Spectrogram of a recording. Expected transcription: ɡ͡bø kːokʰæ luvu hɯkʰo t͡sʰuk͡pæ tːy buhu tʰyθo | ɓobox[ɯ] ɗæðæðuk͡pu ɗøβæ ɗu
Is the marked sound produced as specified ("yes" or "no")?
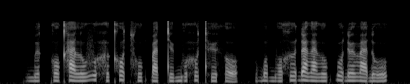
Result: yes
